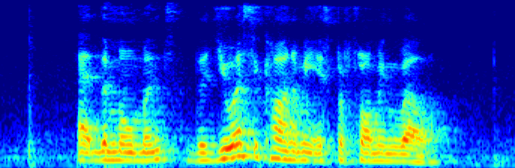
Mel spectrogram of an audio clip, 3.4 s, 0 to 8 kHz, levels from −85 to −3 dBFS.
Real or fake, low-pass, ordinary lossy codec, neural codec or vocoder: real; 7.2 kHz; Opus, 24 kbps; none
